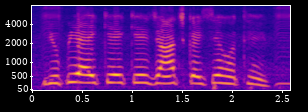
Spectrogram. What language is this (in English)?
Chhattisgarhi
